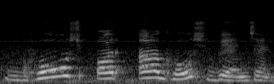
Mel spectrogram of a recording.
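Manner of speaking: slow, deliberate reading of the chapter title; slow heading read. Shown as a demonstration. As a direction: read the title out word by word, slowly. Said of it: "क्या पढ़ेंगे हम?".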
